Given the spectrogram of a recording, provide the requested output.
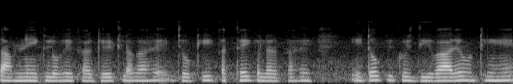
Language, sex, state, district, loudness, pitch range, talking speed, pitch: Hindi, female, Uttar Pradesh, Jyotiba Phule Nagar, -19 LUFS, 170-185 Hz, 220 wpm, 175 Hz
